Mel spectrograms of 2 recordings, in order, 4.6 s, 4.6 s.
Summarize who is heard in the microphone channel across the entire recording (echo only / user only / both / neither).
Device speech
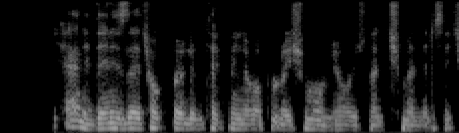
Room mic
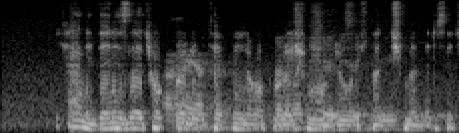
both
